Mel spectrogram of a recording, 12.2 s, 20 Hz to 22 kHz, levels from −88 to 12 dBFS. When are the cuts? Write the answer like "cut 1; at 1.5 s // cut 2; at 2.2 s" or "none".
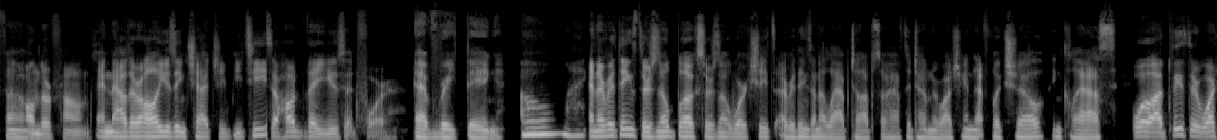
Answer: cut 1; at 2.7 s // cut 2; at 5.1 s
